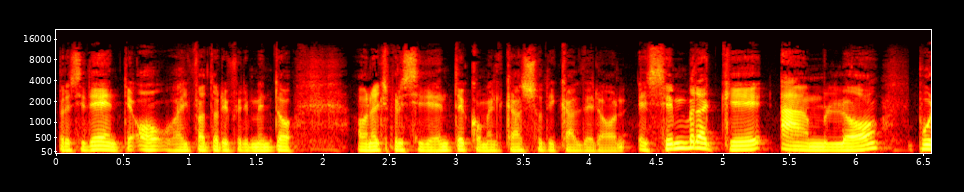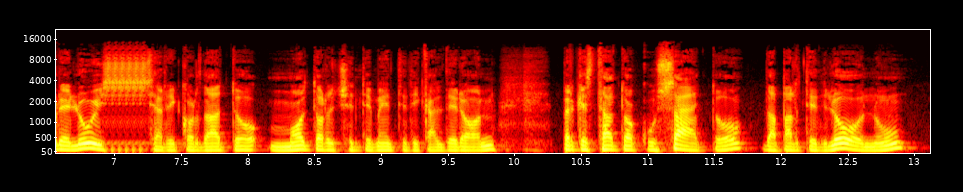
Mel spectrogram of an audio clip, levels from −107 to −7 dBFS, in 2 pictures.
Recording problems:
audio stuttering; at 7 s

